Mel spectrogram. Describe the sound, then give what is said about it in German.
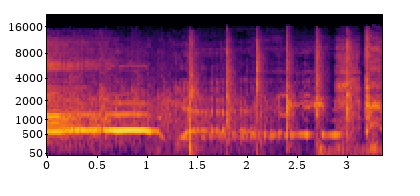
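A short crowd cheering sound effect: a sustained high whoop for about a second, then a handful of sharp, scattered claps or shouts over a thin background roar. “Das Publikum schreit und jubelt.”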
